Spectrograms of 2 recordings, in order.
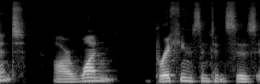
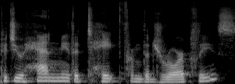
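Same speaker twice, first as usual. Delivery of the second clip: rising questioning tune on please; 4 dB quieter than usual. Repeating a practice sentence, the speaker matches its rising questioning tone. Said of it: "I should match that questioning tone".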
